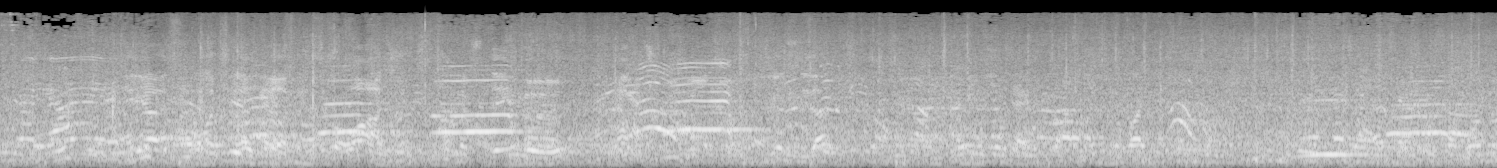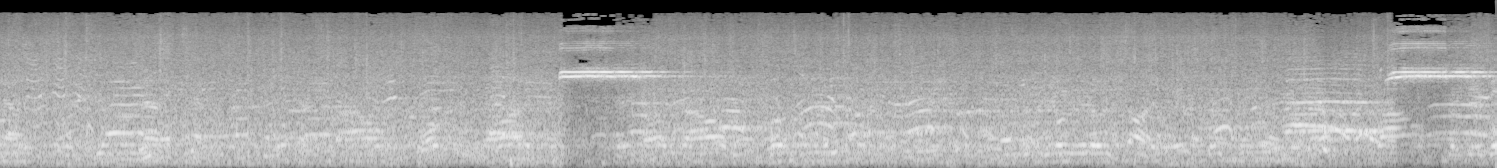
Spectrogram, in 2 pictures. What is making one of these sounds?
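A crowd of spectators shouts and cheers from the poolside.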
